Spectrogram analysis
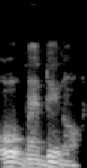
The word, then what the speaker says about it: Og Mandino: It's OG, but it's pronounced Og Mandino.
